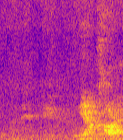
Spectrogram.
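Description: A man speaks aloud.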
